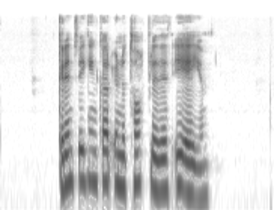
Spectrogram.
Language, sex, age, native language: Icelandic, female, 40-49, Icelandic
